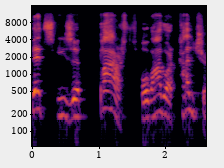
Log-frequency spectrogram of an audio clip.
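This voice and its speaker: The voice carries an Italian accent. Its tone is dark and mellow. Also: man. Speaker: politician. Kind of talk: welcome speech. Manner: halting.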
